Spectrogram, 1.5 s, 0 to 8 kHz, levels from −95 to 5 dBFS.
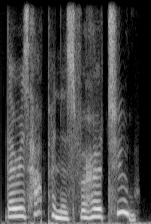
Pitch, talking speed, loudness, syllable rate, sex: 280 Hz, 235 wpm, -15 LUFS, 7.3 syllables/s, female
